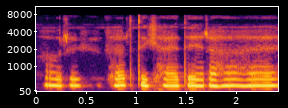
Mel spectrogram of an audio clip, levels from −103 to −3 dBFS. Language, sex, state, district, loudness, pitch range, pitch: Hindi, female, Jharkhand, Ranchi, -14 LUFS, 245-255 Hz, 245 Hz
